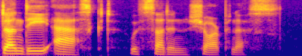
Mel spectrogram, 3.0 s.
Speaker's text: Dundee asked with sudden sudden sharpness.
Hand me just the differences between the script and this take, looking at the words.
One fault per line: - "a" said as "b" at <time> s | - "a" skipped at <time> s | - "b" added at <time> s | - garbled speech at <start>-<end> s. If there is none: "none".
- "sudden" skipped at 1.9 s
